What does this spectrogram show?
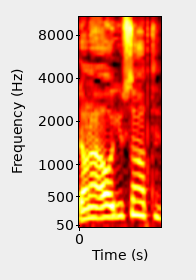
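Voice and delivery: mock aggressive, threatening, menacing tone. Retelling what a guy said to him at thirteen, imitating a threatening tone. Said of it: "these are threatening tones".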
